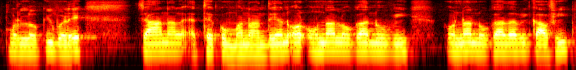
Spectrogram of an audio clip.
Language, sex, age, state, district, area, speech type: Punjabi, male, 30-45, Punjab, Amritsar, urban, spontaneous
